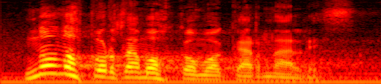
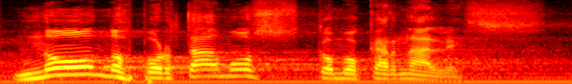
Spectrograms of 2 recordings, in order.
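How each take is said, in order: First: Said in the usual way. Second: Slow declaration leaning on NO; emphatic NO. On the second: Acted. Preacher declares Paul's rule to the church, emphatic NO. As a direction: stretch NO, slow and firm. Verse declared, then repeated plainly.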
